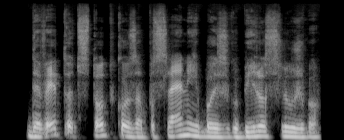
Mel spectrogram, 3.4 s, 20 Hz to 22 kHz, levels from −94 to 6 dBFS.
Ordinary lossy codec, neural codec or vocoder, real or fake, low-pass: none; none; real; 19.8 kHz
